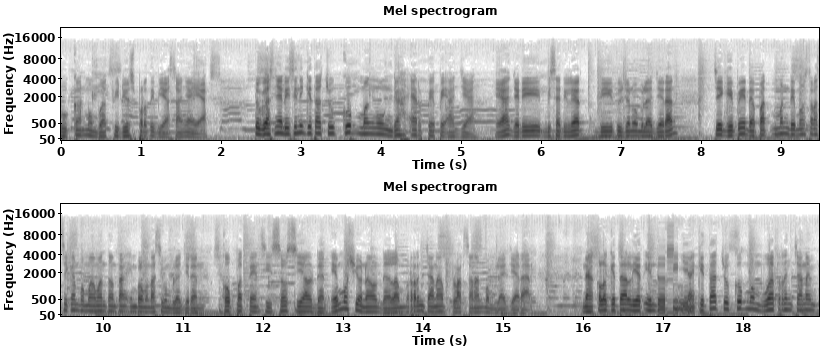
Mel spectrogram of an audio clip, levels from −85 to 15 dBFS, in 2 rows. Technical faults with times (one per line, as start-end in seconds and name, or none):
16.96-17.41 robotic sound from repeated short buffers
